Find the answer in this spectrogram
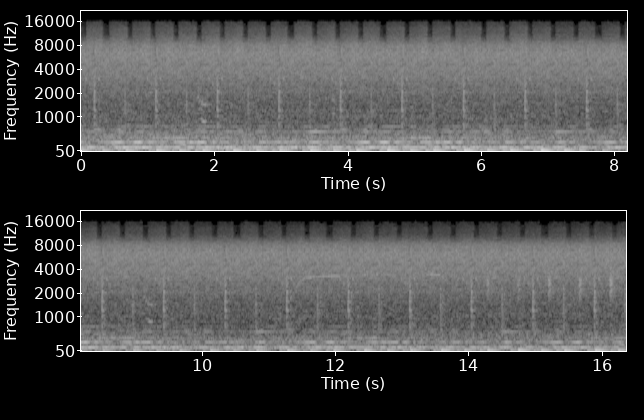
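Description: Techno played over a festival sound system: a steady four-on-the-floor beat at about two strokes a second under sustained bass notes, with a loud hissing noise layer over the top.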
